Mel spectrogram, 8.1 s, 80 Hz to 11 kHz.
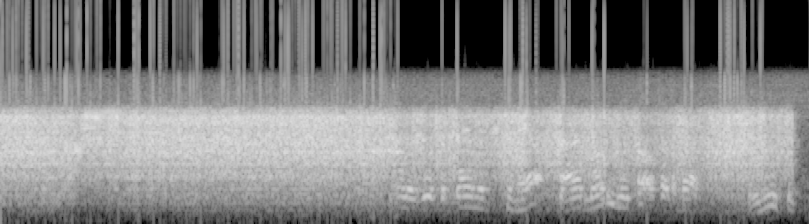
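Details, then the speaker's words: Kenwood TS-2000 on HF with a 125-ft end-fed random wire fed by 450 ladder line, built-in noise reduction off: loud steady hiss swamps the net frequency and weak voices barely come through. Signals need S9 or more to be readable. Noise persists on 12 V battery with house mains off; source unknown. "this is a frequency of a net I check into every night and I can hear the people if they're like 10 DB or 20 DB over s9 if they're much weaker than that there's no chance of hearing them"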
